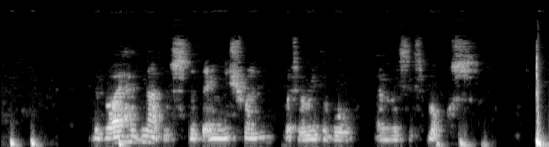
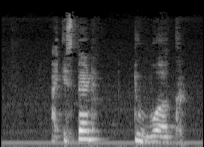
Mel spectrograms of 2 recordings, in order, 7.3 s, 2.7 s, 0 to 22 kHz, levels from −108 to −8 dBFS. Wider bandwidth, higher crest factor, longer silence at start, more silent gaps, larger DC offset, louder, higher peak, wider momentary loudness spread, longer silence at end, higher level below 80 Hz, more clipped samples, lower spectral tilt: second, 7.4 kHz vs 15.5 kHz; about the same, 24 dB vs 20 dB; second, 0.15 s vs 0.7 s; first, 0.79-1.19 s, 3.72-3.76 s, 4.80-5.00 s, 6.63-6.87 s, 6.96-7.02 s, 7.09-7.13 s vs none; neither; first, -27 LUFS vs -31 LUFS; first, -2 dBFS vs -14 dBFS; first, 18 LU vs 14 LU; second, 0 s vs 0.2 s; first, -40 dBFS vs -64 dBFS; neither; first, -8 dB/octave vs -6 dB/octave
